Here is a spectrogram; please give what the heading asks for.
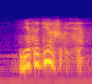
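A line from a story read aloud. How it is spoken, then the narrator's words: Quiet request. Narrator (Russian): тихо попросил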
